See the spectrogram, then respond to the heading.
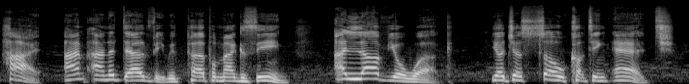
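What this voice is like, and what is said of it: Poor put-on German-American accent. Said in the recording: “a very, very poor German-American accent”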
